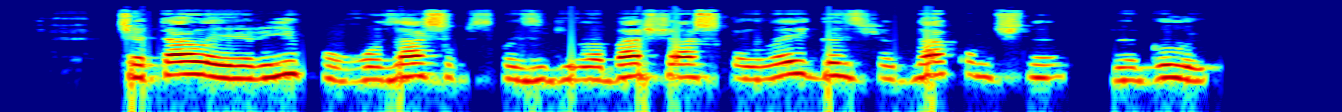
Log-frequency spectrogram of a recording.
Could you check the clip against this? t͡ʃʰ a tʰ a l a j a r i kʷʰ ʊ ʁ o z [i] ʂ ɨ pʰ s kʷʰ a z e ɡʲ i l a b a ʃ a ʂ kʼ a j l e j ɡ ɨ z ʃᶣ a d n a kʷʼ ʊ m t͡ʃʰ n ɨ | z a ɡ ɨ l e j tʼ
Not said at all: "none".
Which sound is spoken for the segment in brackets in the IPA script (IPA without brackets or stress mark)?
a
